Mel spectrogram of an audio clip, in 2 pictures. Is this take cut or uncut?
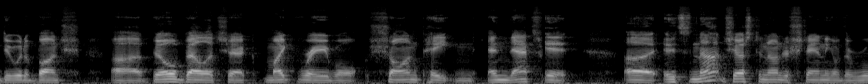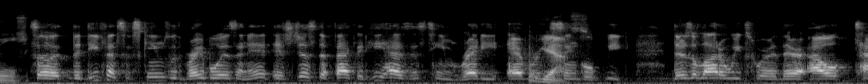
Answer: cut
